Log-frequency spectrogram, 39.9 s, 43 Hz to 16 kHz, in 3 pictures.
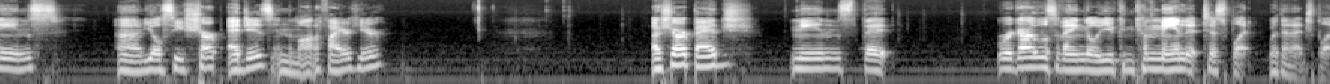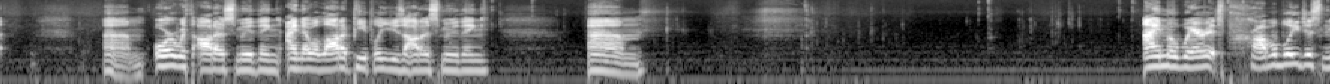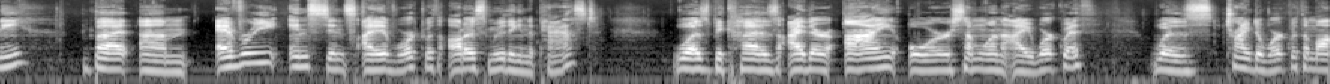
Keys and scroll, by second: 17.6 ctrl+z, 23.5 z, 24.7 c, 27.1 shift+d, 27.6 z, 29.6-30.5 typing, 31.9 z, 32.8 a, 34.6 z, 39.2 ctrl+l.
